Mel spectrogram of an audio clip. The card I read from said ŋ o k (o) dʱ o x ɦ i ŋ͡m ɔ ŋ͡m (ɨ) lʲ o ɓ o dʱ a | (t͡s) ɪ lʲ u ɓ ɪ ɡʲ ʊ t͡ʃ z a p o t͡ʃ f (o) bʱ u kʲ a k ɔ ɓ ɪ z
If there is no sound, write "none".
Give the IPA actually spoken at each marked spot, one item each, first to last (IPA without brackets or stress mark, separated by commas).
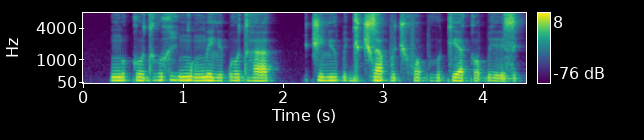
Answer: o, e, t͡ʃ, ɔ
